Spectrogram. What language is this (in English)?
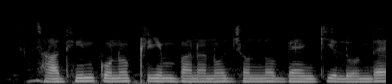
Bangla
